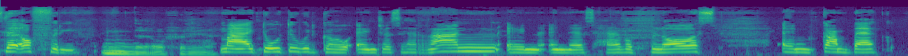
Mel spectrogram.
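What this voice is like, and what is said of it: South African accent. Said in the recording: “our accent, we are from South Africa. We are from Cape Town”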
